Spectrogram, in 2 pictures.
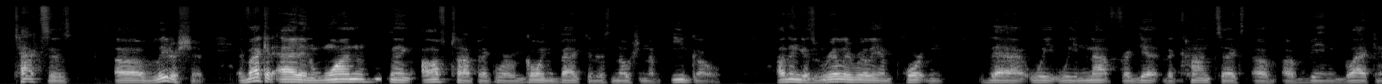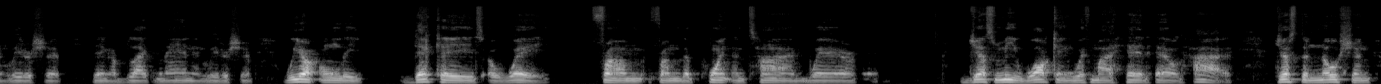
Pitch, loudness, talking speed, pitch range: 90 Hz, -24 LUFS, 150 wpm, 85-105 Hz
